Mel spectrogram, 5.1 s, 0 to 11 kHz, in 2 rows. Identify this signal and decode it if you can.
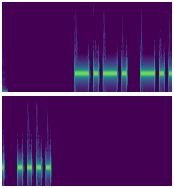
Morse code, heard as a keyed tone, about 17 wpm, 700 Hz. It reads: CDH
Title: USA Call Sign Postfixes - 3 Letters 17wpm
